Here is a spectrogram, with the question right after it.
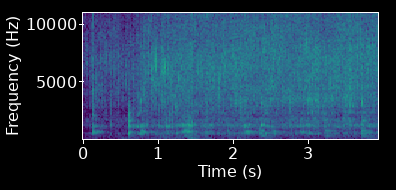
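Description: Bay leaves, cardamom pods and a broken cinnamon stick sizzle steadily in hot oil, a bright continuous frying hiss with occasional stirring scrapes and taps.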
